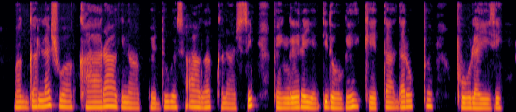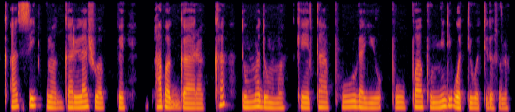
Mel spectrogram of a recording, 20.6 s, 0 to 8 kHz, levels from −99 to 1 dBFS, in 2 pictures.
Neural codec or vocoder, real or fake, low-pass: none; real; 7.2 kHz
